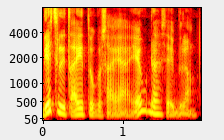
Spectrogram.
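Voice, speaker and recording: A psychologist appears as a guest, telling client stories in casual conversation and animatedly acting out the voices of the people involved. His voice is on the high side, creaky and husky, and he talks quickly. The recording is dry.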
